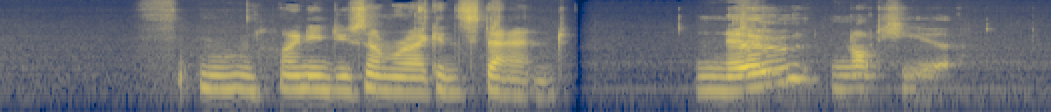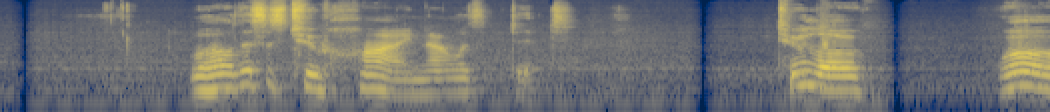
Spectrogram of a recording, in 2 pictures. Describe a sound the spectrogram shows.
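A teenage boy talks casually close to the microphone.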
